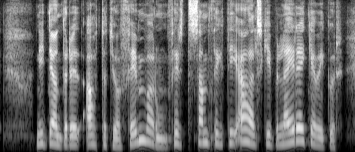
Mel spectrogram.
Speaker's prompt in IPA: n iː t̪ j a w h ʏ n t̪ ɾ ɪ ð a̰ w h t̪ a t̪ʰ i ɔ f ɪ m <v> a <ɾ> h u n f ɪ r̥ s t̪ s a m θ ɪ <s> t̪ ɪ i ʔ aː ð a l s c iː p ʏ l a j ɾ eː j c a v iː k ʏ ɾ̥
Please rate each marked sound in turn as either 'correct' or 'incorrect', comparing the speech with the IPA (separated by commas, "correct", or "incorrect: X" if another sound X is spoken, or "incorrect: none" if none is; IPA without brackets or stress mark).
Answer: correct, correct, incorrect: x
